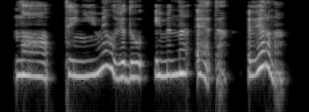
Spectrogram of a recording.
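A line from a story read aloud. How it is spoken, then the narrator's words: Whispered. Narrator (Russian): прошептала Мередит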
